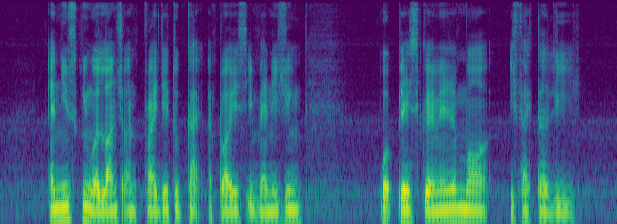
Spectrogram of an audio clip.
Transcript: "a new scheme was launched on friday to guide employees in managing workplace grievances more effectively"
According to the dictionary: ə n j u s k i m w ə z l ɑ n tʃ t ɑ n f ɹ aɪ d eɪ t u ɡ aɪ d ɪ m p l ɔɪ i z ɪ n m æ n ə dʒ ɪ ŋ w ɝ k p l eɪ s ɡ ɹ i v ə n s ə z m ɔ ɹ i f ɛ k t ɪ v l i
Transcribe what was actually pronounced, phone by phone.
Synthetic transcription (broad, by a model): ə n j u s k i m w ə l ɑ n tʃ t ɑ n f ɹ aɪ d eɪ t u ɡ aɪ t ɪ p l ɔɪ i s ɪ n m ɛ n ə dʒ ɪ ŋ w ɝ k p l eɪ s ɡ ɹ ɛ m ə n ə m ɔ i f ɛ k t ɪ v l i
